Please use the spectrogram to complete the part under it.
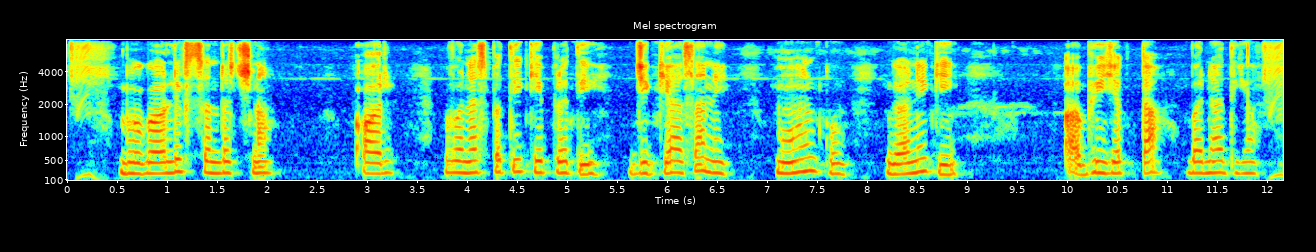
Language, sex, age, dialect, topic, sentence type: Hindi, female, 18-24, Kanauji Braj Bhasha, agriculture, statement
